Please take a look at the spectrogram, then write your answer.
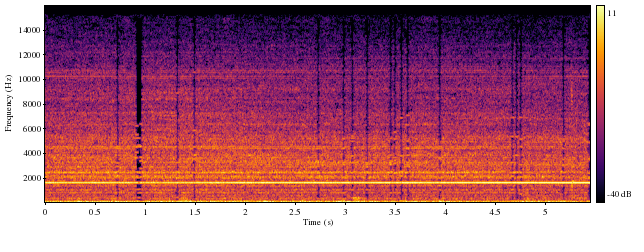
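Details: Anycubic Mega Pro 3D printer while printing: even steady hum with a thin constant fan whine, no knocks or rattles; normal, reasonably quiet running. Only a slight print-head fan rattle at startup is noted, not present now.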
